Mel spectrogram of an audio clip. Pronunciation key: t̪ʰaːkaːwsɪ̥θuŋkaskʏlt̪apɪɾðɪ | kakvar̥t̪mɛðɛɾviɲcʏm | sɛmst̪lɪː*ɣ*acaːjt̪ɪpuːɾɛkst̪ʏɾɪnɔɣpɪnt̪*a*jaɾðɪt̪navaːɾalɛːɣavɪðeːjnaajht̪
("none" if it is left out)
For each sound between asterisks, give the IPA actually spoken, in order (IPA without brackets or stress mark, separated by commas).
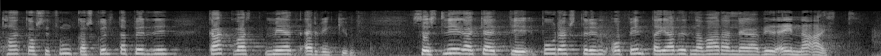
ɣ, a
